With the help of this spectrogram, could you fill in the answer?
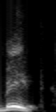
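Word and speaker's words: בית: And Beit is pronounced as, it's not pronounced as Ba, but the letter itself has a name. It's called Beit.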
